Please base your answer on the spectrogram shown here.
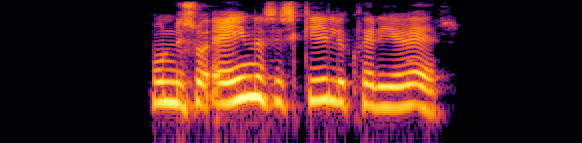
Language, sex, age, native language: Icelandic, female, 40-49, Icelandic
